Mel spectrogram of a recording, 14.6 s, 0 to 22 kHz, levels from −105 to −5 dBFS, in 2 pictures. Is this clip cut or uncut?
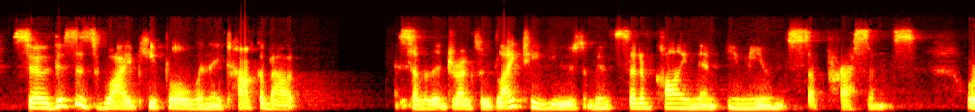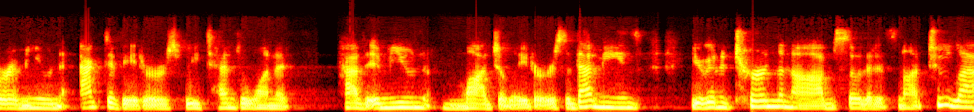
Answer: uncut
